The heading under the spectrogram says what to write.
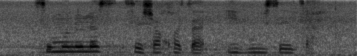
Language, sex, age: Tswana, female, 19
